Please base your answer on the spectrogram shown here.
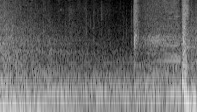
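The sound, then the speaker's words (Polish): A wall is smashed in a video game: two sharp crashing impacts cut through a steady, noisy wash of game sound. “No dobra, rozwal tą ścianę.”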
